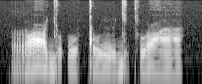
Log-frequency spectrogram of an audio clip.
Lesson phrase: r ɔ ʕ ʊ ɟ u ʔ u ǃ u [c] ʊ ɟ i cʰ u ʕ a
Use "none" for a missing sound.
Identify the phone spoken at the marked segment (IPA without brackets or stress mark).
ɲ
